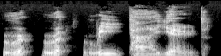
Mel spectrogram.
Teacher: this R sound is a really soft sound. Yeah. Your tongue is not touching the roof of your mouth.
